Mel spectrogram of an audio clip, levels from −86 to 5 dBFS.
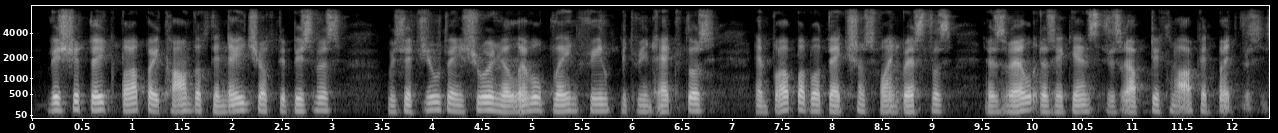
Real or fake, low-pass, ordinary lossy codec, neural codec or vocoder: fake; 7.2 kHz; none; autoencoder, 22.05 kHz, a latent of 192 numbers a frame, VITS, trained on one speaker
